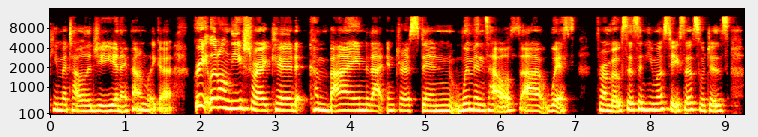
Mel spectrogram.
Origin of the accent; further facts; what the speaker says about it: Berkeley, California, United States; I was born in Berkeley, California, to a mom who was, you know, an activist in the 60s.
